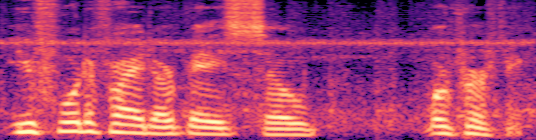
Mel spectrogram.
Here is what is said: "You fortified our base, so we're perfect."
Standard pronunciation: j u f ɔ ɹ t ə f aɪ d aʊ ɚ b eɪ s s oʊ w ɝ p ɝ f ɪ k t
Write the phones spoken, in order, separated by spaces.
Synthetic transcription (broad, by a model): j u f ɔ ɹ t ə f aɪ d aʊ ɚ b eɪ s s oʊ w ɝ p ɝ f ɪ k t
